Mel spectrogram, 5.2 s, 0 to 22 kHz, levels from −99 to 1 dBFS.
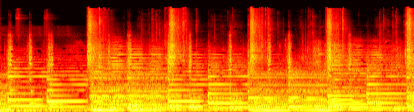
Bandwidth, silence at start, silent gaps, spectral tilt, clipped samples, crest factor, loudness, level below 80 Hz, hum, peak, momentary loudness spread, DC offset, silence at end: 17 kHz; 0 s; none; -5.5 dB/octave; under 0.1%; 16 dB; -17 LUFS; -26 dBFS; none; 0 dBFS; 4 LU; under 0.1%; 0 s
